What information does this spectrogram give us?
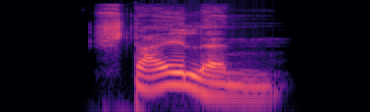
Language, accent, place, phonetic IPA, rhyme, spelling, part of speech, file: German, Germany, Berlin, [ˈʃtaɪ̯lən], -aɪ̯lən, steilen, adjective, De-steilen.ogg
- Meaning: inflection of steil: 1. strong genitive masculine/neuter singular 2. weak/mixed genitive/dative all-gender singular 3. strong/weak/mixed accusative masculine singular 4. strong dative plural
